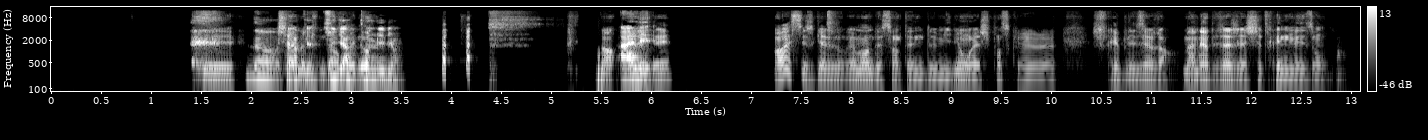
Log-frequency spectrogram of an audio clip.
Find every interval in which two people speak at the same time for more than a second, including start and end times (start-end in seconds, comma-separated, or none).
1.9-3.2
